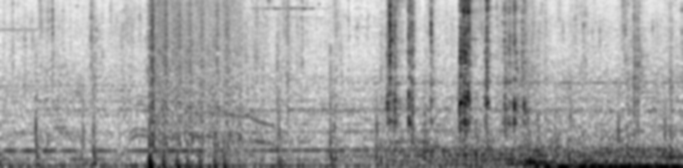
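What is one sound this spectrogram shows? Gunshots crack from a game.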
